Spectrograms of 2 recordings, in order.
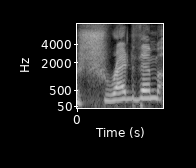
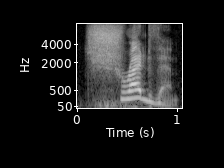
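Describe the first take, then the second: First: Said in the usual way. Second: SHRED punched higher, then falling on "them"; emphatic repeat. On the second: Shown as a demonstration. Co-host balking at the column's harsh advice, emphatic SHRED.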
